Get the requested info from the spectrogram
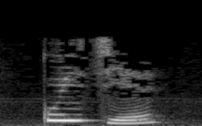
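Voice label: "归结", Mandarin Chinese; chinese-flashcards; hsk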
